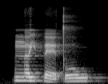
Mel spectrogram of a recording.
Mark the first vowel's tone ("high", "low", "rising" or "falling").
high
